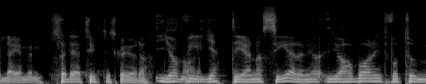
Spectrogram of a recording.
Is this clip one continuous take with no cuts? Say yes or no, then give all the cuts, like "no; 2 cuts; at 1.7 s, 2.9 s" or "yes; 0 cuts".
no; 2 cuts; at 1.0 s, 2.0 s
